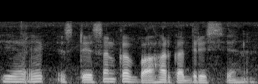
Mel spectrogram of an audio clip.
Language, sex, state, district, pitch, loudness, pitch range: Hindi, male, Jharkhand, Palamu, 110 Hz, -19 LUFS, 95-130 Hz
